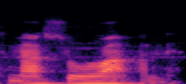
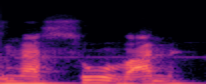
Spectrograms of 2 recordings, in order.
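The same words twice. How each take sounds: First: "nasuvan" stressed on a long final -van; ending accent. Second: "nasuvan" stressed on the middle syllable -su-; stem accent. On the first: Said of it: "and not nasuvan". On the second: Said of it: "originally it was nasuvan and not". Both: Shown as a demonstration.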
